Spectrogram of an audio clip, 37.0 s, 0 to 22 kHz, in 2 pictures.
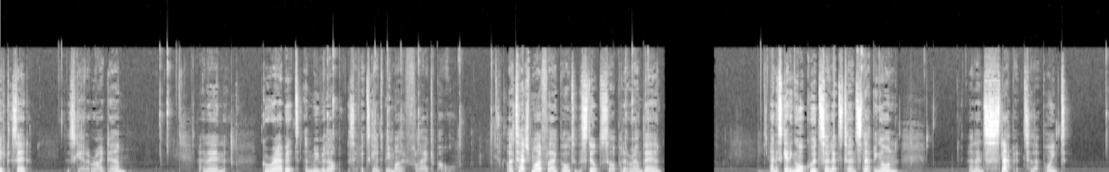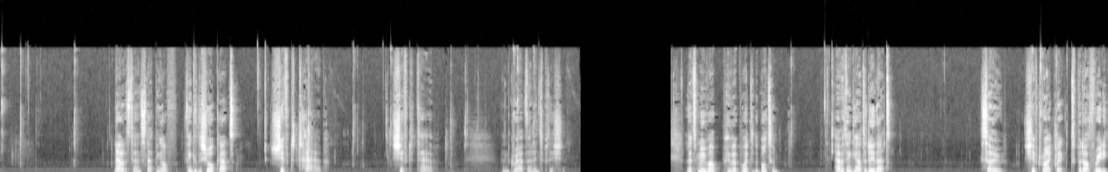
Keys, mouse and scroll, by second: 2.8 click, 3.8 g, 5.5 click, 5.8-6.2 scroll down 2, 6.2-11.4 shift+middle drag, 7.2-7.6 scroll up 2, 9.2 g, 11.4 drag, 11.6-14.0 middle drag, 14.2 click, 15.2 g, 18.5 click, 18.8-23.4 middle drag, 23.4 shift+Tab, 24.4 middle click, 25.9 g, 27.0-29.1 middle drag, 27.1 click, 29.1 g, 29.6-31.6 drag, 31.6-32.0 middle drag, 35.7-36.9 middle drag, 35.7 shift+right click.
